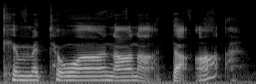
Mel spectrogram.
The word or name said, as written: k'imitiwaa naana'da'a'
